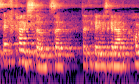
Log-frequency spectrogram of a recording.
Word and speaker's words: ευχαριστώ: to say thank you in Greek, but it's ευχαριστώ, so don't think anyone's going to have a holiday in Greece very soon, but it's one for the future anyway.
